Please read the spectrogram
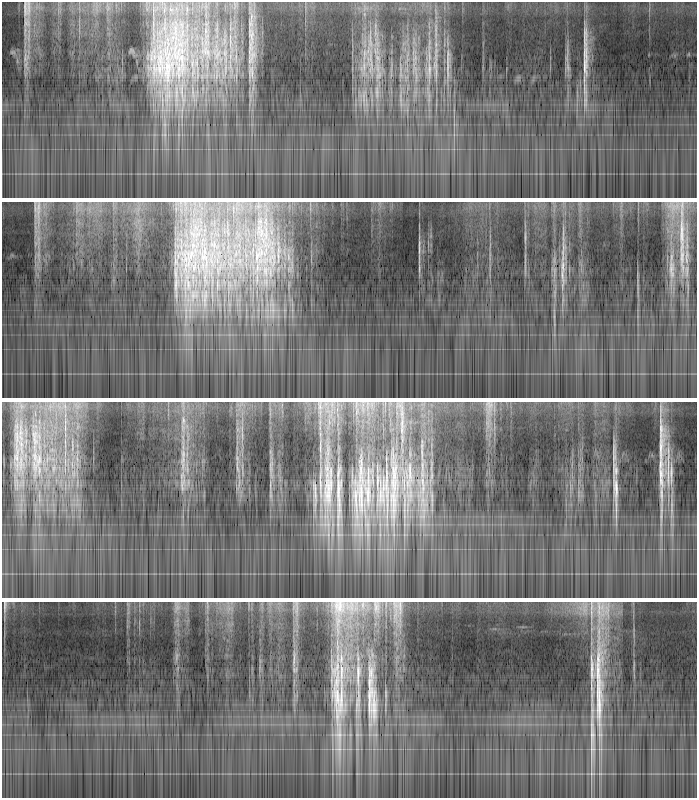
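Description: River stones scraping, crunching and clacking as they are set down and shifted on a gravel-and-stone pond floor, in separate bursts of about a second every few seconds, with short knocks between them.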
